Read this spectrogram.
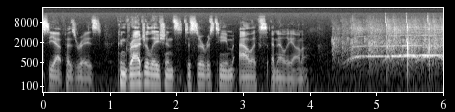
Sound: cheers and applause

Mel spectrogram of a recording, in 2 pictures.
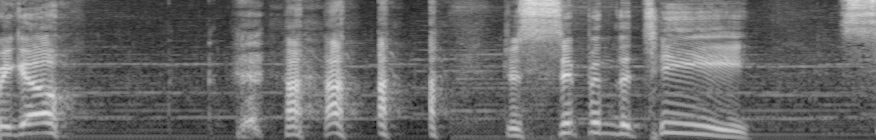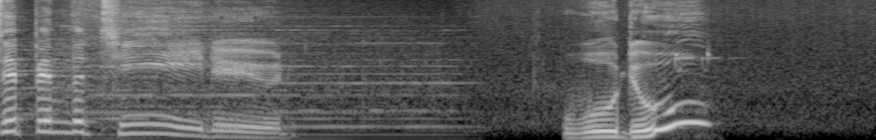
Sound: laughs

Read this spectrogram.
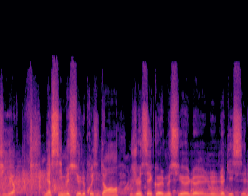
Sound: applause

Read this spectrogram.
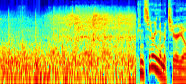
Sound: woosh; cawing

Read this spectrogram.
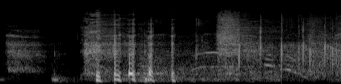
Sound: laughs

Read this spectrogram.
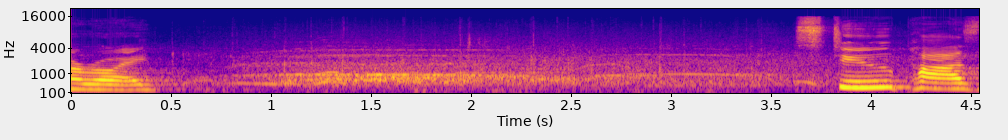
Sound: applause

